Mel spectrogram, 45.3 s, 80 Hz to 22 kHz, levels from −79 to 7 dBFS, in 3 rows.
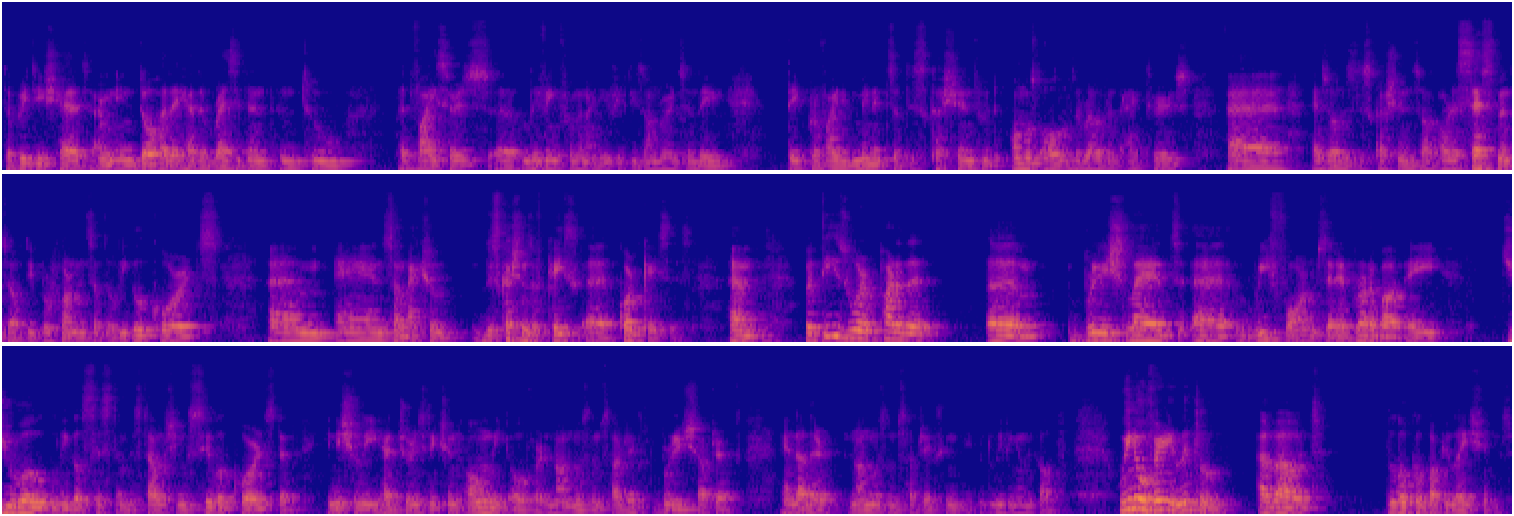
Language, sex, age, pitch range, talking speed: English, male, 30-49, 105-125 Hz, 140 wpm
